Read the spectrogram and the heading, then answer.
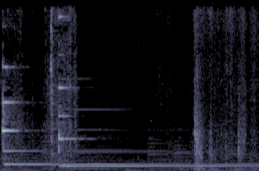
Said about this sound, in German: Ich klingel jetzt mal eben.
